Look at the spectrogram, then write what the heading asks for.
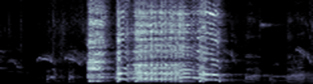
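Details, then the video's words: Índio Gigante rooster giving a loud, drawn-out crow of over a second, a short opening burst then a sustained harsh, richly harmonic note that fades out, with soft small-bird chirps before and after. "canto do galo índio"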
